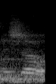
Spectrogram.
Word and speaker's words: Michel: Michael, which is correctly pronounced Michelle because it's a French name.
